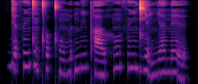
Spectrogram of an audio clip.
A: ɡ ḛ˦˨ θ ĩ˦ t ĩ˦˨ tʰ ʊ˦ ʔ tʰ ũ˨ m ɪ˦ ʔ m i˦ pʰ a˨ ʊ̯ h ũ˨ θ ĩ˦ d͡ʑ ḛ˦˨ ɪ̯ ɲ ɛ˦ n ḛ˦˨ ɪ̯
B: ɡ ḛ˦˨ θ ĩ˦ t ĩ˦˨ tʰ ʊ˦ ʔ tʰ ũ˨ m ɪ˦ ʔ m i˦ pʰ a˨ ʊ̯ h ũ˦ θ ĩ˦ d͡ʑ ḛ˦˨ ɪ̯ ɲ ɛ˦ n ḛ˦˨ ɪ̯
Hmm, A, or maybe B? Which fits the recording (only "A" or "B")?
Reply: B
